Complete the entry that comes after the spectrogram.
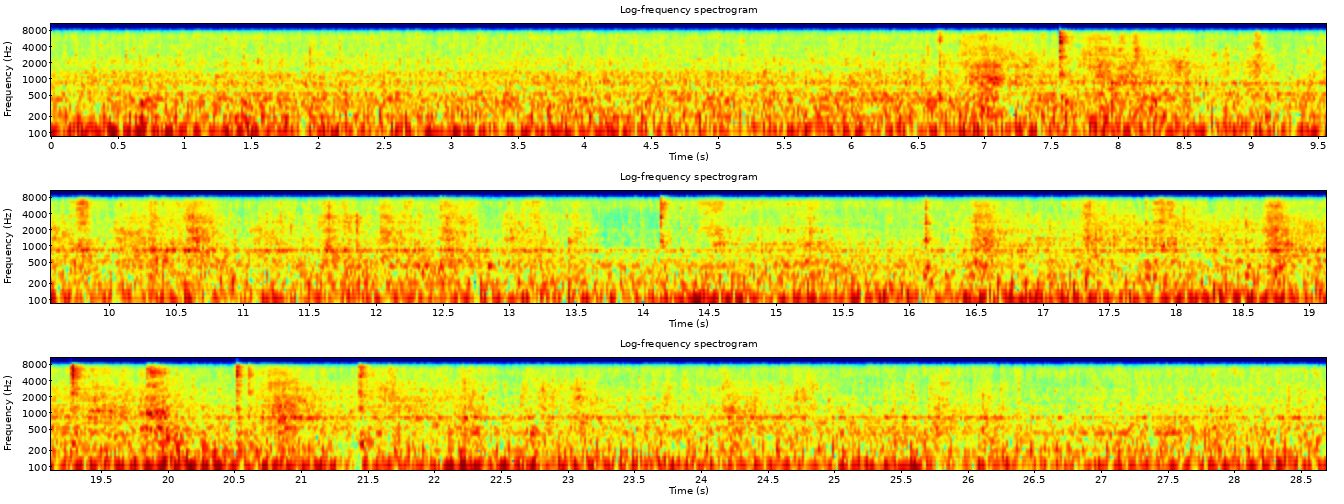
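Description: Okra and onions sizzling in a kadai, with a metal spatula scraping and stirring the pan in irregular strokes through the middle stretch.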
